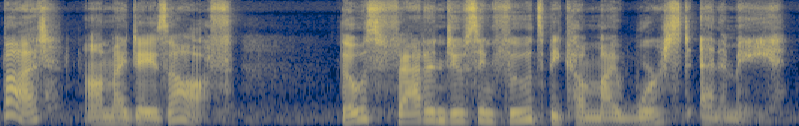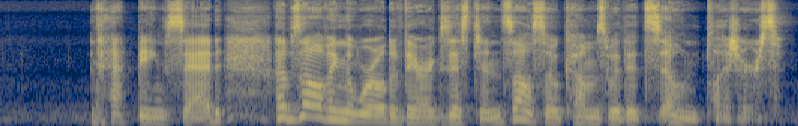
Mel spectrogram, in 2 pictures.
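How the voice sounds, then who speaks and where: Low-voiced, composed female patrol captain. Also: lively intonation, unhurried, fairly bright tone. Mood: matter-of-fact. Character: stern, dutiful young female patrol captain, principled and brisk. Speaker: video game character voice actor. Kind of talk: scripted video game character voice lines.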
